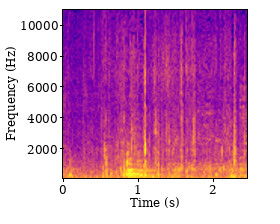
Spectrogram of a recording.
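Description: Caster wheels of a piano dolly rolling over concrete under a heavy upright piano: a steady rumble with a few knocks and rattles, louder about a second in.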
